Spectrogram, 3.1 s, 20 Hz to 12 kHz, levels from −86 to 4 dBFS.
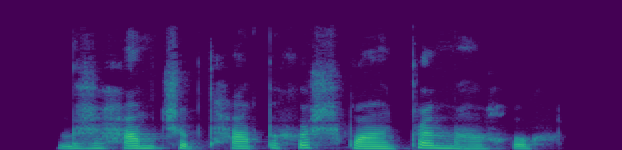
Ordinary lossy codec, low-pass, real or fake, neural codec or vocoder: MP3, 64 kbps; 9.9 kHz; fake; autoencoder, 22.05 kHz, a latent of 192 numbers a frame, VITS, trained on one speaker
